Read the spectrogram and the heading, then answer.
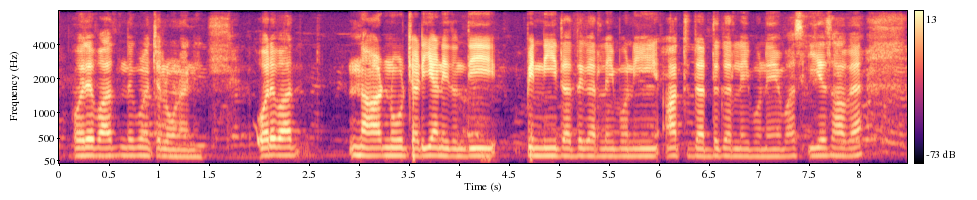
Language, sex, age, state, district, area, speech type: Dogri, male, 18-30, Jammu and Kashmir, Kathua, rural, spontaneous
